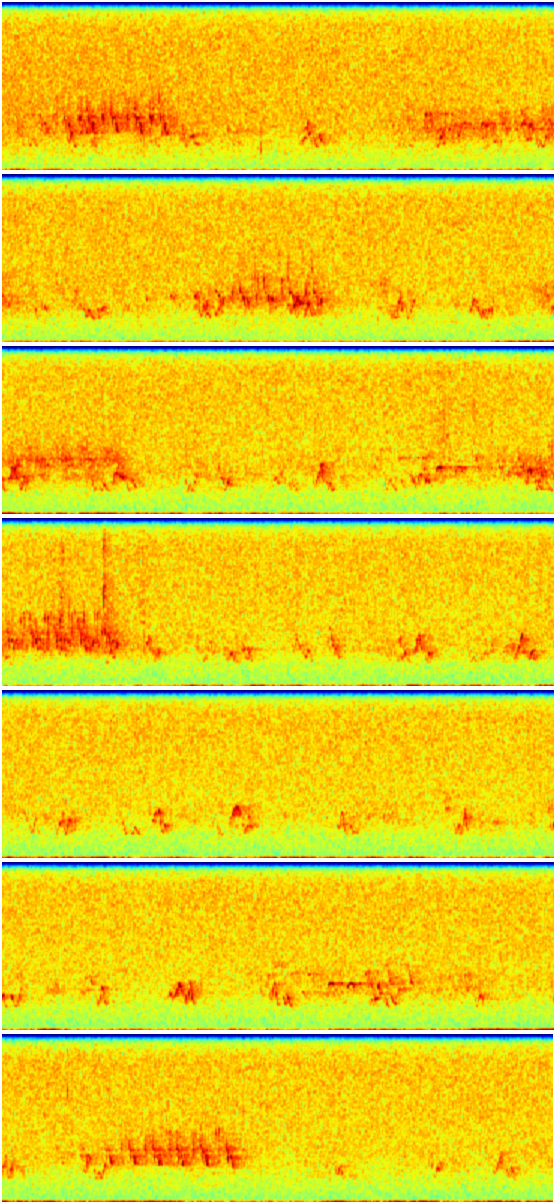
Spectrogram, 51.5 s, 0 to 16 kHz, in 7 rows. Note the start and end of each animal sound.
0.0s-2.7s: Red-eyed Vireo (Vireo olivaceus)
0.3s-2.5s: Ovenbird (Seiurus aurocapilla)
3.9s-51.5s: Red-eyed Vireo (Vireo olivaceus)
9.6s-11.8s: Ovenbird (Seiurus aurocapilla)
14.2s-16.8s: Ovenbird (Seiurus aurocapilla)
19.1s-21.5s: Indigo Bunting (Passerina cyanea)
21.5s-23.9s: Ovenbird (Seiurus aurocapilla)
40.2s-42.6s: Indigo Bunting (Passerina cyanea)
45.1s-47.5s: Ovenbird (Seiurus aurocapilla)

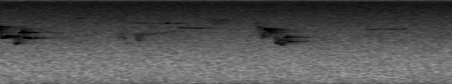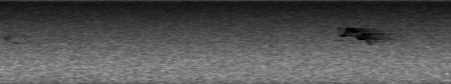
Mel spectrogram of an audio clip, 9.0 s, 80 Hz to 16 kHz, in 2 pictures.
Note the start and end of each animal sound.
0.0s-9.0s: Red-eyed Vireo (Vireo olivaceus)
1.0s-2.4s: Black-throated Green Warbler (Setophaga virens)

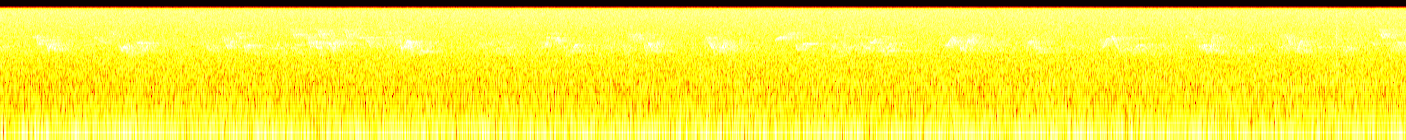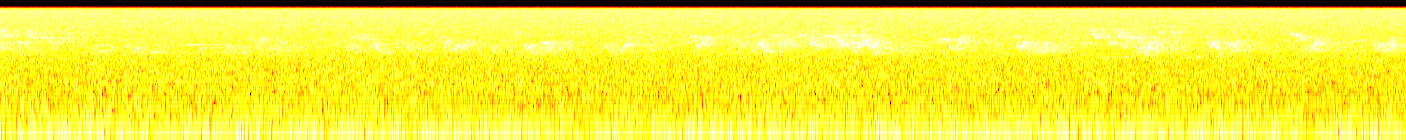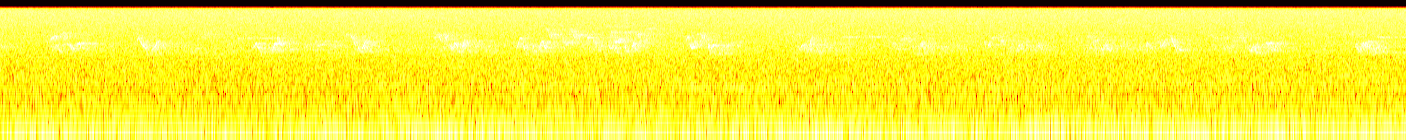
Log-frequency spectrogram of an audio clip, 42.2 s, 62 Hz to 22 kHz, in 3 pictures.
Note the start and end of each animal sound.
0.0s-42.2s: Red-eyed Vireo (Vireo olivaceus)
2.5s-3.8s: Indigo Bunting (Passerina cyanea)
13.6s-14.7s: Indigo Bunting (Passerina cyanea)
15.4s-16.3s: Hermit Thrush (Catharus guttatus)
21.3s-22.9s: Ovenbird (Seiurus aurocapilla)
24.7s-25.9s: Indigo Bunting (Passerina cyanea)
33.2s-34.9s: Indigo Bunting (Passerina cyanea)

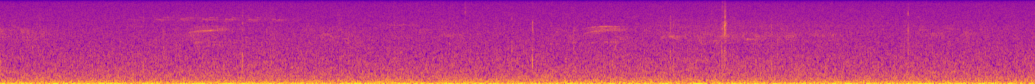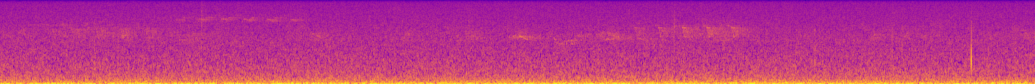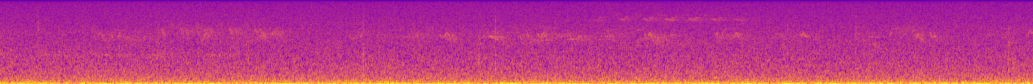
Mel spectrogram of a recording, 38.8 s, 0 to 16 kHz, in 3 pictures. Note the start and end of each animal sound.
1.6s-3.7s: Black-and-white Warbler (Mniotilta varia)
2.3s-2.8s: Hermit Thrush (Catharus guttatus)
7.2s-7.9s: Hermit Thrush (Catharus guttatus)
8.1s-10.4s: American Robin (Turdus migratorius)
12.9s-15.2s: Ovenbird (Seiurus aurocapilla)
14.8s-17.0s: Black-and-white Warbler (Mniotilta varia)
18.2s-20.8s: American Robin (Turdus migratorius)
20.3s-22.3s: Ovenbird (Seiurus aurocapilla)
26.8s-38.8s: Red-eyed Vireo (Vireo olivaceus)
27.4s-29.6s: Ovenbird (Seiurus aurocapilla)
33.3s-35.3s: Black-and-white Warbler (Mniotilta varia)

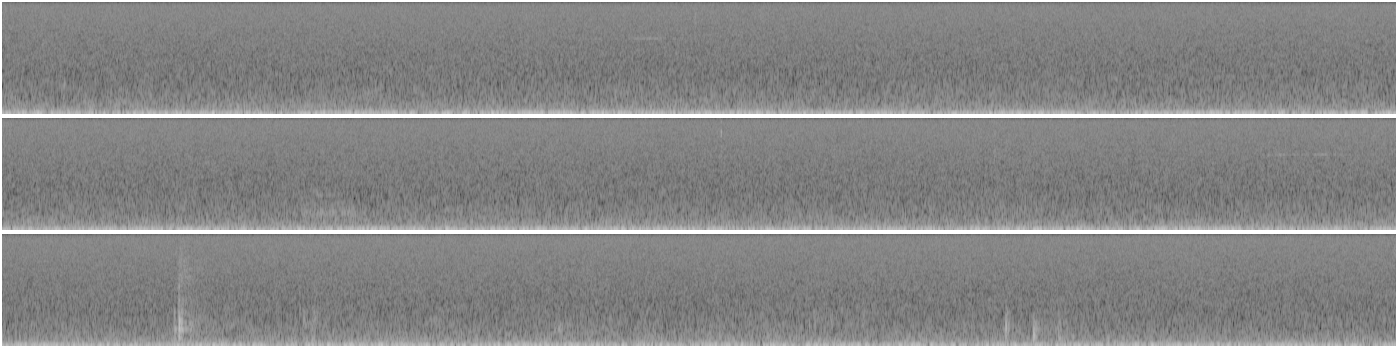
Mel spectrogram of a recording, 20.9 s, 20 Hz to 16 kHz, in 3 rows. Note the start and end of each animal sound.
13.2s-13.7s: Black-throated Green Warbler (Setophaga virens)

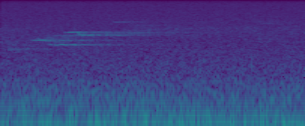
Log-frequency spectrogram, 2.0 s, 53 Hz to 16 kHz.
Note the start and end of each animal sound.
0.0s-1.1s: Wood Thrush (Hylocichla mustelina)

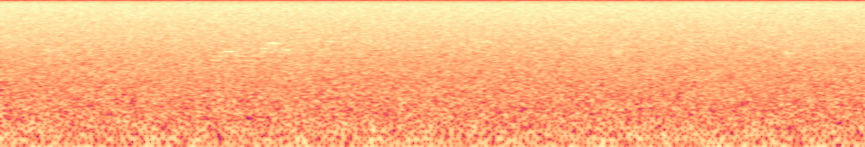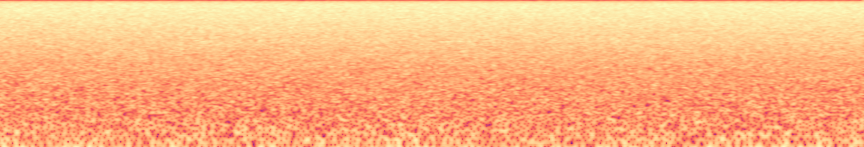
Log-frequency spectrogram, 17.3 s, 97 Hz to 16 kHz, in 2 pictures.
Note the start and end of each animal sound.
2.0s-3.0s: Swainson's Thrush (Catharus ustulatus)

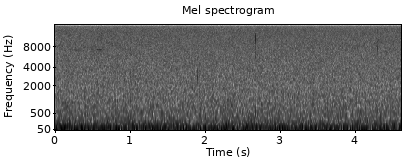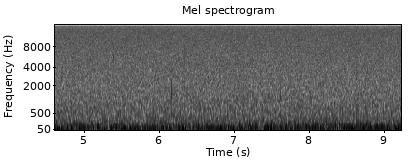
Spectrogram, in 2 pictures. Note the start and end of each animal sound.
0.0s-1.0s: Blackburnian Warbler (Setophaga fusca)

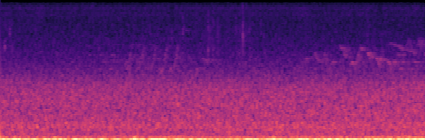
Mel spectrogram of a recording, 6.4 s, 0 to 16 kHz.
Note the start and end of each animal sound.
4.4s-6.4s: Purple Finch (Haemorhous purpureus)
5.6s-6.4s: Black-throated Blue Warbler (Setophaga caerulescens)

